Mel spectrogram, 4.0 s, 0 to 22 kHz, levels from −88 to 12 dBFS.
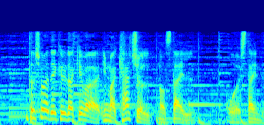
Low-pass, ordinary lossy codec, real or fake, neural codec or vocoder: none; none; real; none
